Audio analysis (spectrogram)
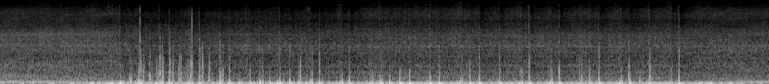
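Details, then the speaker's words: Jaguar XJ-S V12 HE, off the road almost 20 years, at idle, heard at the exhaust: irregular puffs and pops about three a second on B bank. Plug leads are confirmed seated; the owner suspects an injector, distributor, coil or amplifier. "rubbish that's not right at all useless so i think what i'm going to try and do is swap the plugs over and the king leads from the two coils to the distributor and see if that transposes the problem from b bank to a bank"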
